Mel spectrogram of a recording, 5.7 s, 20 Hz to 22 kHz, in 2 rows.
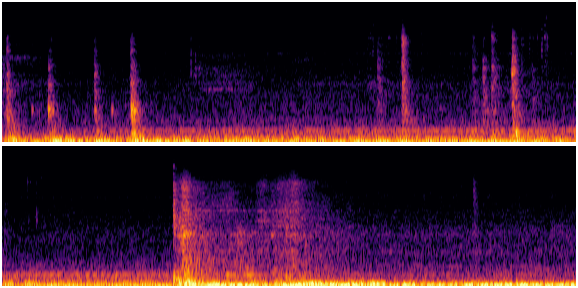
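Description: A 1965 Jeep Gladiator J-300 sits amid a few close clicks and a key jangle, then its engine catches with a louder burst and settles into a steady idle rumble.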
